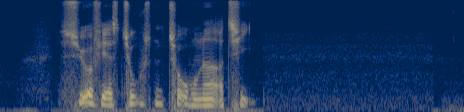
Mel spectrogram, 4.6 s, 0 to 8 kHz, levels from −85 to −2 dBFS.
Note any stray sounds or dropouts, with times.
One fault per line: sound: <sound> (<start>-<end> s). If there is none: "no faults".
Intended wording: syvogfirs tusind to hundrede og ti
no faults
